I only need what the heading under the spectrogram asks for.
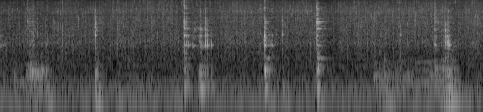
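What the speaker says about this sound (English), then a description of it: "I do want it to fry and not saute" Onions frying in a pan over medium-high heat, a soft steady sizzle broken by several sharp scrapes and clacks of stirring, close and without talk.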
